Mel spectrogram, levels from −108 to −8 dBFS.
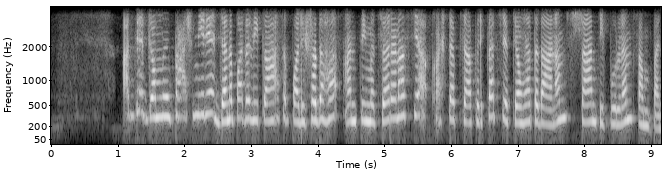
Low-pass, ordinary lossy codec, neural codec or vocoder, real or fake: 3.6 kHz; Opus, 64 kbps; codec, 24 kHz, 0.9 kbps, WavTokenizer, medium speech release version 1; fake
